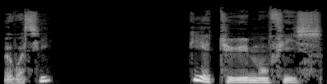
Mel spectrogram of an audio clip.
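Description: A man voicing an elderly blind father giving a blessing, in a measured, solemn manner. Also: sits low, big pitch swings, a little mellow, husky, no echo, studio quality, heavily acted. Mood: questioning.

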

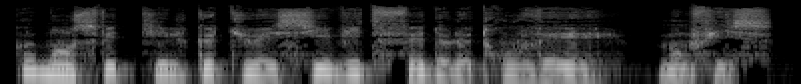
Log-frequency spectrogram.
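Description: A man voicing an elderly blind father giving a blessing, in a measured, solemn manner. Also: deep voice, big pitch swings, a little mellow, slightly rough, dry recording, full character voice. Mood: questioning.

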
